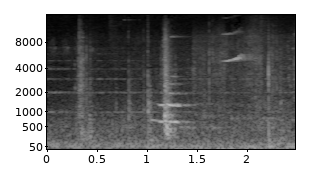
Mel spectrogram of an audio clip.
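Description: Front door being unlocked and opened: two sharp clicks of the lock and latch about a second apart.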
